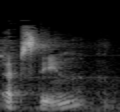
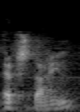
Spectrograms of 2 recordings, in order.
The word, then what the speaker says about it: Epstein: And suddenly, during the job interview, Epstein has, they pronounce it in English, Epstein. In German, you would pronounce it Epstein.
